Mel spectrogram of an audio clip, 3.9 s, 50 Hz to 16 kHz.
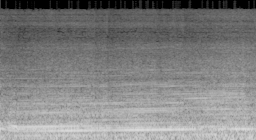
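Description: A Lamborghini Gallardo Superleggera LP570-4 at full throttle on a Las Vegas track straightaway, its engine holding a loud, steady high-revving roar close up for the whole stretch, with no voices over it.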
